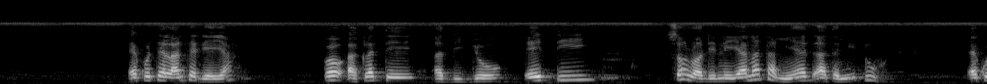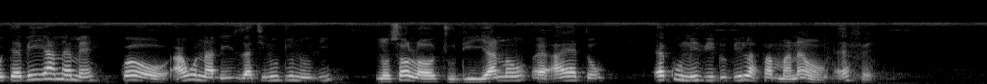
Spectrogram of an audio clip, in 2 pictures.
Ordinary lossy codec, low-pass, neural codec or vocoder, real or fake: AAC, 48 kbps; 7.2 kHz; none; real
